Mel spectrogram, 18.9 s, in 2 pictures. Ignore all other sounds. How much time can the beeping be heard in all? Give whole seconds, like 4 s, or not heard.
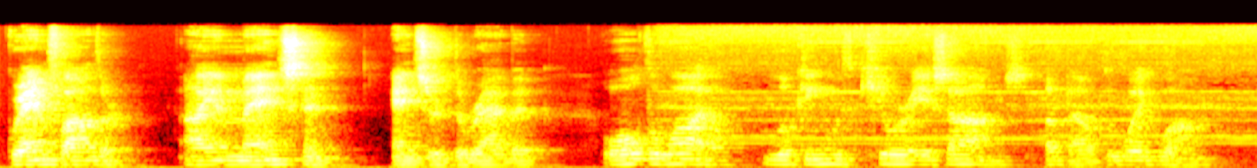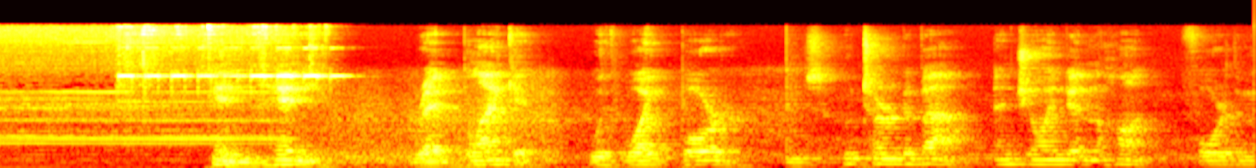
2 s.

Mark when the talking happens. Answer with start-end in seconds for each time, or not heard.
0.1-9.1, 11.0-11.9, 12.5-18.8.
